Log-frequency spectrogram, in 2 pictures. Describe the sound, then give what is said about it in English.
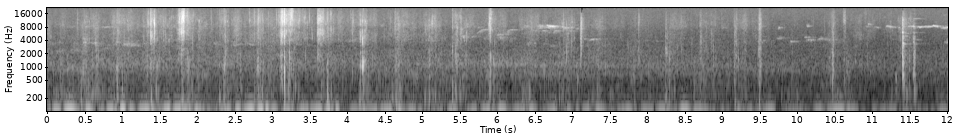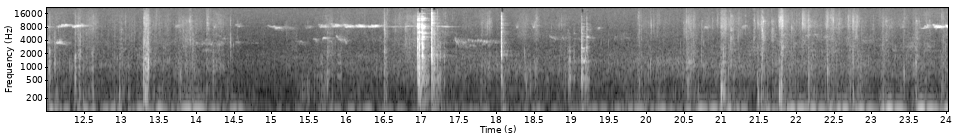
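Footsteps walking along a cliff path: many steady, crisp steps in an even rhythm that continue throughout, with faint bird calls above them. “Walking along Trelugan Cliff, and the sun's back out again.”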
